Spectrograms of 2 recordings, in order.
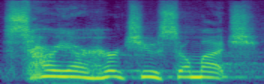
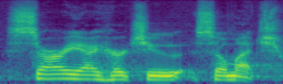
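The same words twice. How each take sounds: First: "Sorry I hurt you so much" said higher, "sorry" lifted; another reading. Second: "Sorry I hurt you so much" read flat and falling, stress on "sorry"; flat text reading. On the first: Pastor showing a second reading of the text: higher. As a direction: read it again in a brighter voice. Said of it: "it could be read this way". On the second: Pastor showing how a text reads: flat and falling. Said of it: "how things can be read on text message". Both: Shown as a demonstration.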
